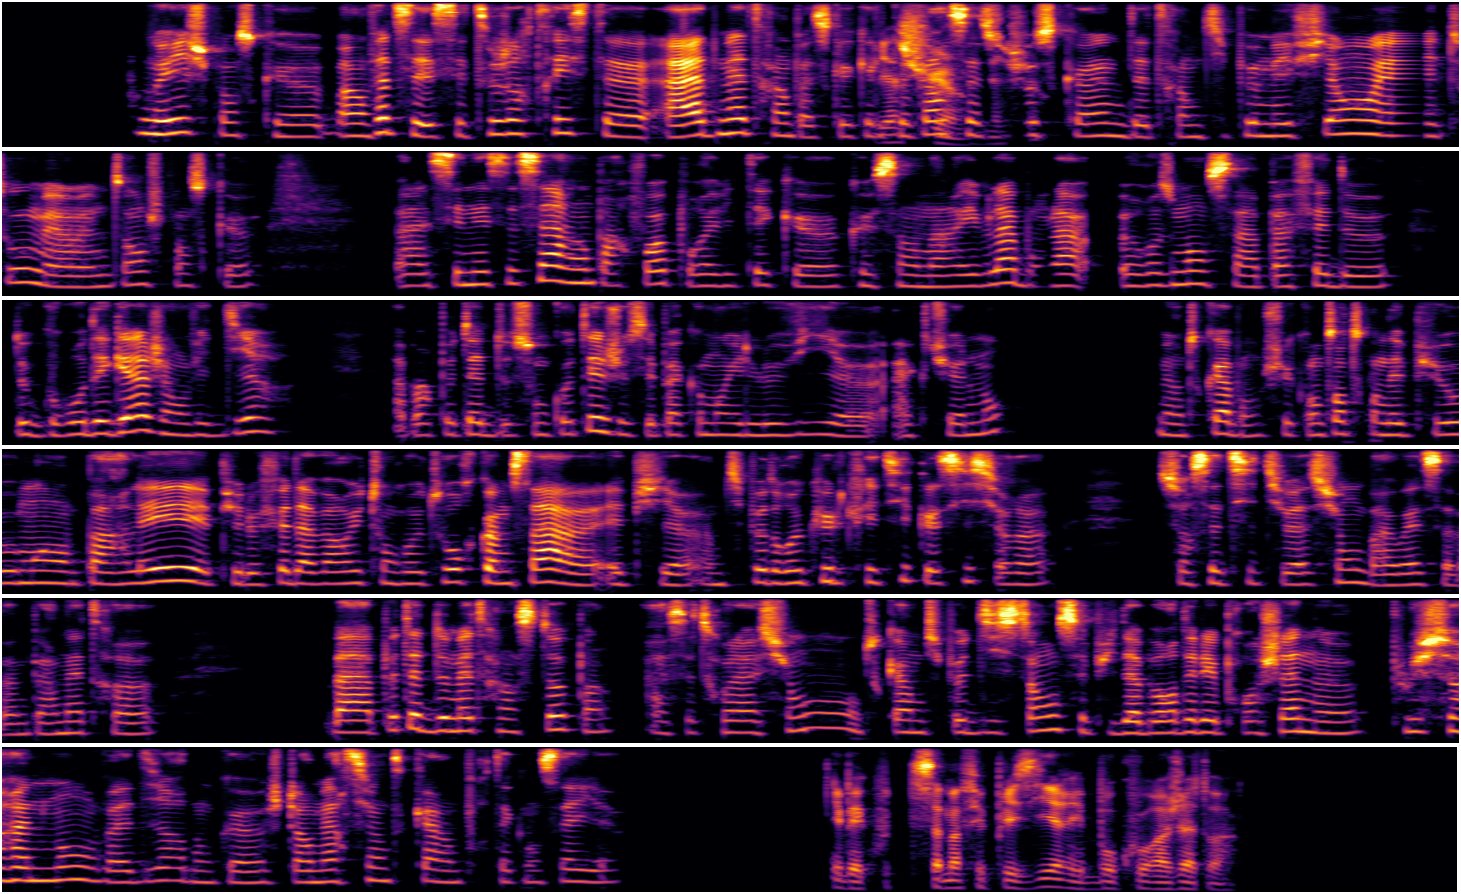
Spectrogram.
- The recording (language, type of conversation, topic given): French, advice, Comment gérer une amitié qui devient romantique pour l’une des deux personnes ?
- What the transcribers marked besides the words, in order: none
